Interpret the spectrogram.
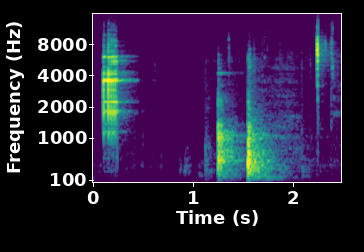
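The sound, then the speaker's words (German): Two glasses holding homemade lemonade and Spezi, orange soda and cola clink together once in a bright, ringing toast, followed by a few duller knocks and taps as the drinks are handled and set down; no one speaks. “Prost.”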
